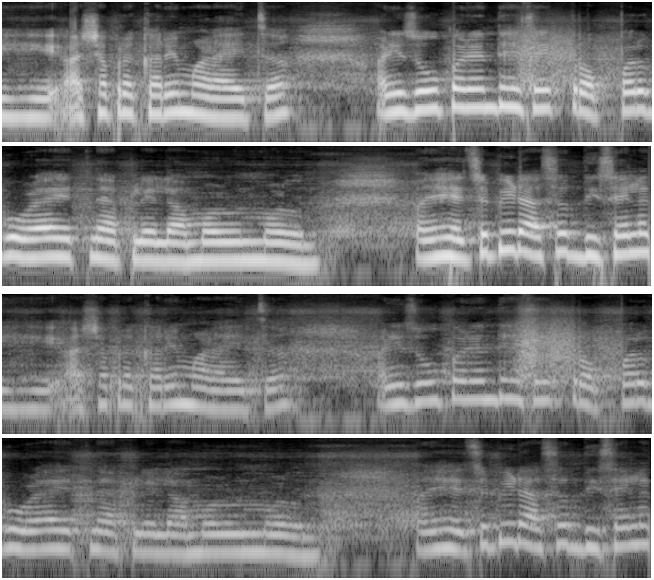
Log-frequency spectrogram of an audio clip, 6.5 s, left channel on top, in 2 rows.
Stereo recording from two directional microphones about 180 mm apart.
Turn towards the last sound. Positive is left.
turn(degrees=35)  # may be behind; listen again after turning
